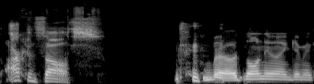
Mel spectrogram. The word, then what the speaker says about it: Arkansas: No, I learned that in Yeah, the the last S is silent. Learn that in the streets, cuz Arkansas.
